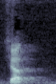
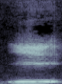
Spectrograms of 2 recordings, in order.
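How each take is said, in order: First: It is read with the Cantonese pronunciation. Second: It is read with the Mandarin pronunciation. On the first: Read this way it has an entering tone. "a entering tone word pronounced as yat" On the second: Read this way it seems to have a level tone. "If you read it in Mandarin"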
